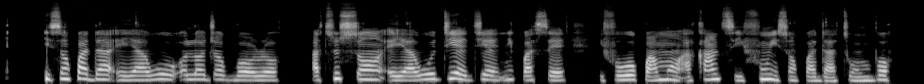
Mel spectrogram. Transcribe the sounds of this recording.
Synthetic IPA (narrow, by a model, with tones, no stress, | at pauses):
i˨sɔ̃˧k͡pa˧da˨ʔɛ˨ja˨wo˨˦ɔ˧lɔ˦d͡ʒɔ˦ɡ͡bɔ˧ɾɔ˧ | a˨tũ˨˦sɔ̃˧ɛ˨ja˨wo˨˦di˦ɛ˦˨di˨˦ɛ˦˨nĩ˦k͡pa˧sɛ˧ | i˨fo˧wo˦k͡pa˨˦mɔ̃˦˨ʔa̰˨kã˨˦n̩˦ti˦˨fũ˦i˦˨sɔ̃˧k͡pa˧da˨to˧˨n̩˦bɔ˦˨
